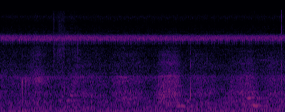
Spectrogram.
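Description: Faint, steady, high-pitched insect chirring.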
